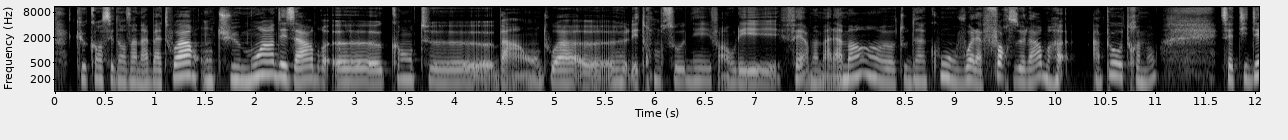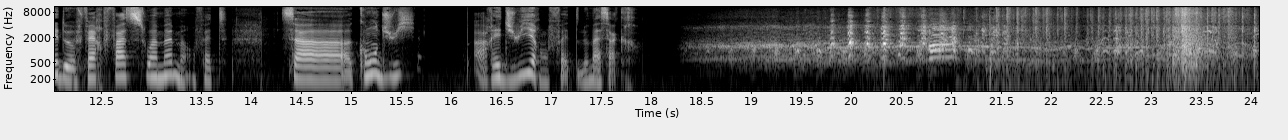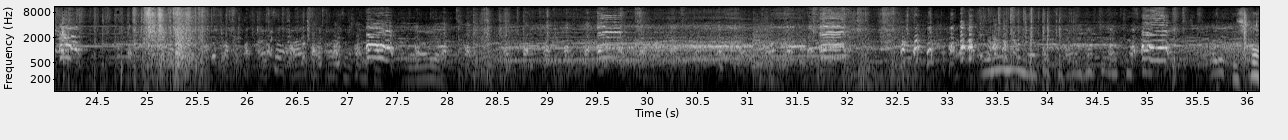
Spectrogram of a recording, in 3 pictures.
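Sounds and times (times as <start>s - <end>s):
speech: 0.2s - 17.9s
flock of chickens clucking and chattering in a barnyard: 18.3s - 36.1s
laughter: 33.0s - 36.1s.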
